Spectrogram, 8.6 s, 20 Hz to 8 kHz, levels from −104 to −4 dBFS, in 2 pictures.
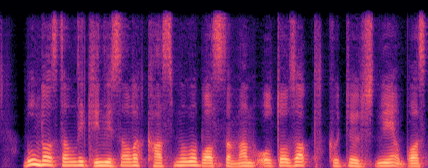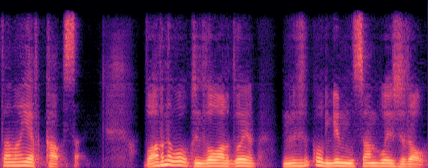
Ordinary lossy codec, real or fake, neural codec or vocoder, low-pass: none; fake; codec, 16 kHz, 0.5 kbps, FreqCodec, larger model; 7.2 kHz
